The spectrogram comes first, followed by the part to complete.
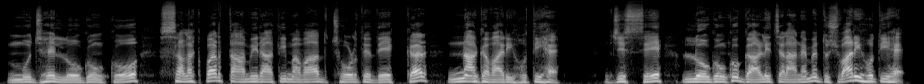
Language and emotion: Urdu, disgusted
